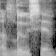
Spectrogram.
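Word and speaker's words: allusive: So elusive, pronounced the same way as elusive with an E, means metaphorical or symbolic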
